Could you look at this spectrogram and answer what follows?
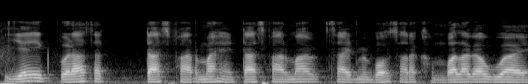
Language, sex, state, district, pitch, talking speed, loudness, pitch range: Hindi, male, Bihar, West Champaran, 120 Hz, 170 wpm, -19 LUFS, 115-120 Hz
